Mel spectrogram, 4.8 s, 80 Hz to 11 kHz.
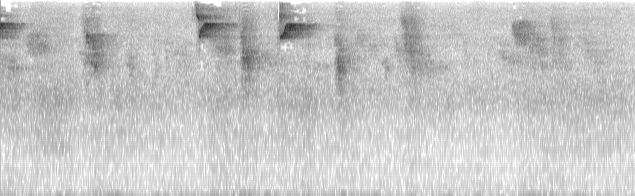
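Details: Olive-backed sunbird nestlings, fourth brood, being fed on the 18th day, 8 March 2020. Busy run of thin, very high chirps and short squeaks, two louder notes close together mid-clip, over a faint low hum.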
